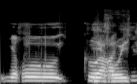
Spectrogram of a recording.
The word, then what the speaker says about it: Hirohiko Araki: C'est Hirohiko Araki, Hirohiko je sais pas si je le Araki.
